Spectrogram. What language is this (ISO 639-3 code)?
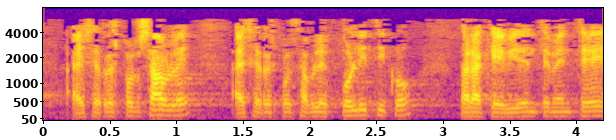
spa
